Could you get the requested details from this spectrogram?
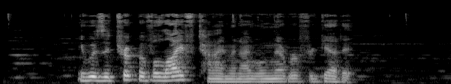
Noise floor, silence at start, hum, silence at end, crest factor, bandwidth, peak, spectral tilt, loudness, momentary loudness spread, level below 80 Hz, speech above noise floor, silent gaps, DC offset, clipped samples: -57 dBFS; 0.15 s; none; 1 s; 20 dB; 11.5 kHz; -4 dBFS; -5 dB/octave; -22 LUFS; 10 LU; -58 dBFS; 35 dB; none; under 0.1%; under 0.1%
